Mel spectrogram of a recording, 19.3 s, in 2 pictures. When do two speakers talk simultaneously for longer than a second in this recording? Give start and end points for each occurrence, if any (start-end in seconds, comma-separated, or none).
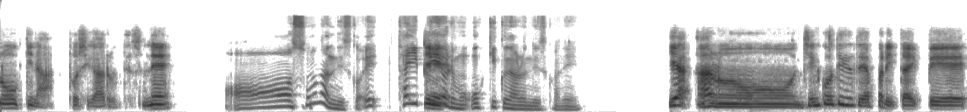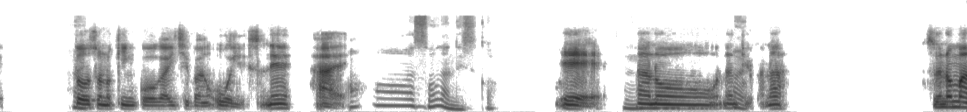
15.9-17.2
